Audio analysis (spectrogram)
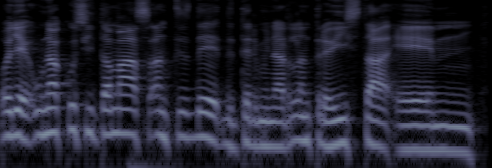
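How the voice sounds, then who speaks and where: A man's voice: mid-range voice, expressive, normal speed, a bit bright. A man hosting an interview, asking long, rambling questions with hesitant fillers. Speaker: interviewer, host.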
